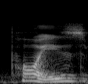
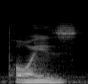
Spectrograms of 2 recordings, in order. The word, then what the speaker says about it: poise: Okay, so the last question for these uh basics and fundamentals um is this poise, right? Pronounced with like a Z, P O I S E, but it's pronounced like a Z.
